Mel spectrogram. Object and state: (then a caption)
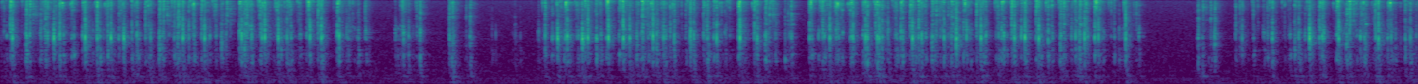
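Vintage clicky mechanical keyboard. Both hands type rapidly with fingertips on a full-size, dark grey plastic vintage mechanical keyboard with grey and dark keycaps and vintage clicky blue switches, an older B-grade unit resting on a wooden desk. The result is a dense stream of sharp, bright clicks with very short decay, broken by two brief pauses.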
